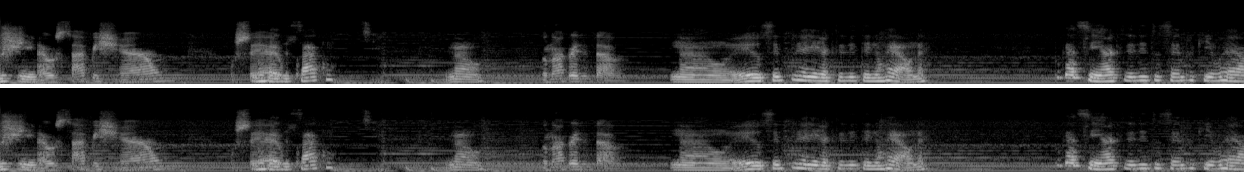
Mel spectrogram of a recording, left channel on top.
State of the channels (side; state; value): both; normal; correlation 0.94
